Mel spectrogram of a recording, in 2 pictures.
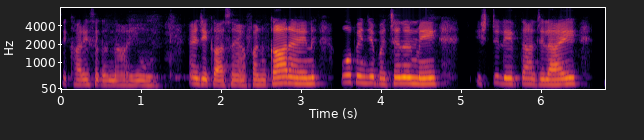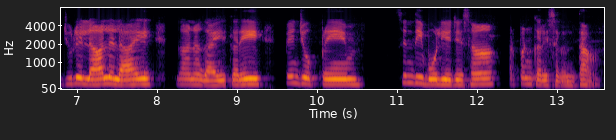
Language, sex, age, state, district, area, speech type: Sindhi, female, 30-45, Maharashtra, Thane, urban, spontaneous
